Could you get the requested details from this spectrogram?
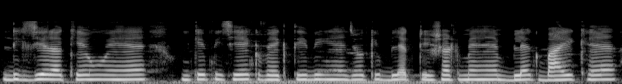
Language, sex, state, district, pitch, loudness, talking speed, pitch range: Hindi, female, Jharkhand, Palamu, 220 Hz, -16 LUFS, 195 wpm, 215-225 Hz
